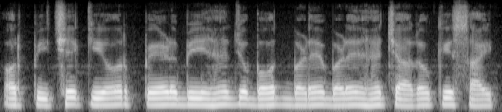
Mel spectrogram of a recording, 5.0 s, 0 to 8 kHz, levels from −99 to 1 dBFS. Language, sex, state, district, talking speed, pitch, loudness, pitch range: Hindi, male, Uttar Pradesh, Lucknow, 190 wpm, 130 Hz, -15 LUFS, 125-135 Hz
